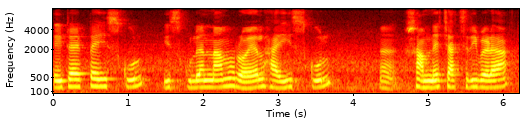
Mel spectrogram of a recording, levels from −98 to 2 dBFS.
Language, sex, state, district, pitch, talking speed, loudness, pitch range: Bengali, female, Assam, Hailakandi, 200 Hz, 115 wpm, -17 LUFS, 190-215 Hz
